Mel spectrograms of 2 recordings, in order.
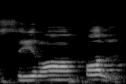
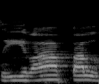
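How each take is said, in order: First: The letters are pronounced heavy and full. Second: The letters are pronounced light and thin. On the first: The speaker calls it right. "এখানে হবে সিরাতাল মোটা করে" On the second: The speaker calls it wrong. "সিরা রায়ের উপরে জবর দিয়ে পড়ে, এটা ভুল"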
